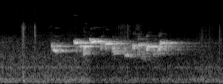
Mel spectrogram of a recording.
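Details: A bulbul delivers one phrase of its wild-style song, recorded cleanly for teaching bulbuls: a rolling, slurred whistle lasting just over a second, with a few soft ticks before it and a quiet background.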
